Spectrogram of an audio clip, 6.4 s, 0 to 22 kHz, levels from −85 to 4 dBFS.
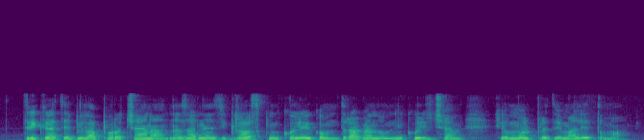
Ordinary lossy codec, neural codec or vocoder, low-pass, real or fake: none; none; 7.2 kHz; real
